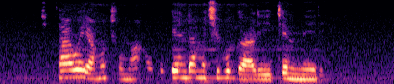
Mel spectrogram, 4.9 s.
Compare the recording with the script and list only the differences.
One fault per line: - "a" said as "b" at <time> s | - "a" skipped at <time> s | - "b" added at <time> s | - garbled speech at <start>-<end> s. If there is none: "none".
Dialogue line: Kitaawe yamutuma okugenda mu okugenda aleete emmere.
- "okugenda" said as "kibuga" at 2.6 s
